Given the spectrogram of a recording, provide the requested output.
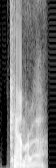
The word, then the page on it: camera: British English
